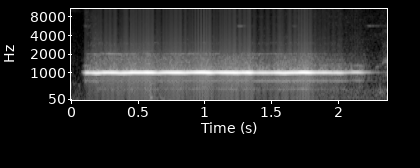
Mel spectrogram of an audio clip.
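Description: A person whistles one steady, piercing high note held for about two seconds, flat and unwavering enough to resemble audio feedback, then it cuts off.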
